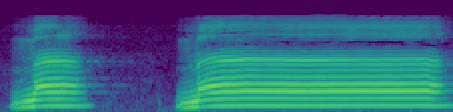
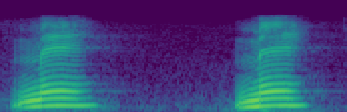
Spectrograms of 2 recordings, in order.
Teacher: هذا صوت ألف مائلة، ألف في علم التجويد أو القراءات نقول ألف مقللة، ألف ممالة إمالة صغرى، اشترك فيها صوت الألف وصوت الياء في آن واحد · Shown in: second take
